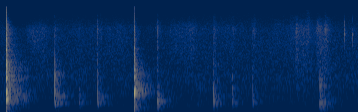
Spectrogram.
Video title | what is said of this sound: How to Make Flan - The Ultimate Cooking Guide | Give it a tap until it feels hollow.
